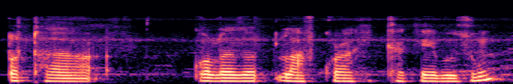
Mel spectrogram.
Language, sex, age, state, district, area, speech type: Assamese, male, 30-45, Assam, Jorhat, urban, spontaneous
